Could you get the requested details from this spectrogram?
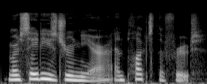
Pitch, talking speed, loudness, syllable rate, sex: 205 Hz, 205 wpm, -15 LUFS, 5.3 syllables/s, female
